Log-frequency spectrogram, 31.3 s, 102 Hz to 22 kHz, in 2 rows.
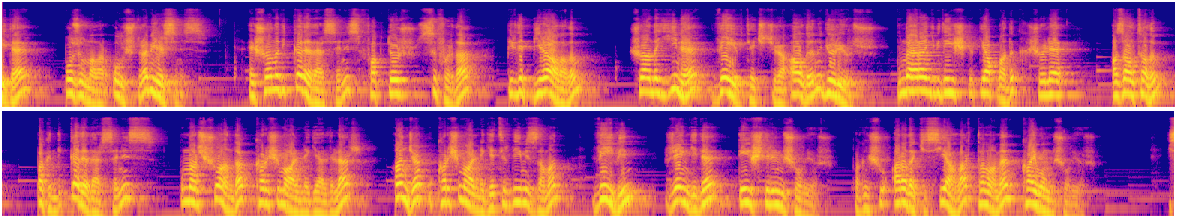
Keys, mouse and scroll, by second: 4.0 middle click, 6.6-7.7 drag, 14.3-17.1 drag, 26.7-27.9 drag, 29.9-31.0 drag.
